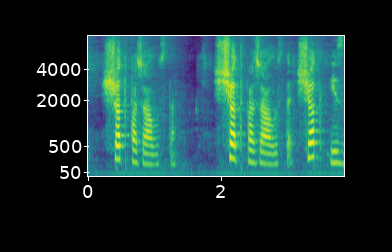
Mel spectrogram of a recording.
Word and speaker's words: счёт: Can you see these two letters? С and ч. С and ч. С and ч are always pronounced as sh, sh. We never say sh. We say shot, shot, sh sound.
